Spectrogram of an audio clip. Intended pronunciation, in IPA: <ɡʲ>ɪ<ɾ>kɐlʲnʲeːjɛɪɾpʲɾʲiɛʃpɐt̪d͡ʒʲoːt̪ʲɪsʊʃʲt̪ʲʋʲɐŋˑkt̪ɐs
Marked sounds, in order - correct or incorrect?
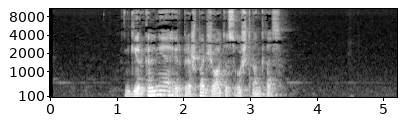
correct, correct

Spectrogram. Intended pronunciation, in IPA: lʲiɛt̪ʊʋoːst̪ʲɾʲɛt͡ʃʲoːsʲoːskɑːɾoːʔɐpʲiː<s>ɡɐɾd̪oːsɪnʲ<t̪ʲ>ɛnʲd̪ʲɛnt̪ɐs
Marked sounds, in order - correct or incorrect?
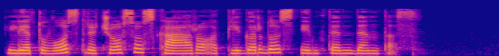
incorrect: none, correct

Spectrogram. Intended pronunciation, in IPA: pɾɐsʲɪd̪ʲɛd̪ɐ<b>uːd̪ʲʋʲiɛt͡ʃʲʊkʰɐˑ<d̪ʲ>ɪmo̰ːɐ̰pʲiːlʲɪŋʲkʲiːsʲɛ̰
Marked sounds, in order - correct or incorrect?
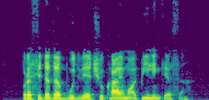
correct, incorrect: none

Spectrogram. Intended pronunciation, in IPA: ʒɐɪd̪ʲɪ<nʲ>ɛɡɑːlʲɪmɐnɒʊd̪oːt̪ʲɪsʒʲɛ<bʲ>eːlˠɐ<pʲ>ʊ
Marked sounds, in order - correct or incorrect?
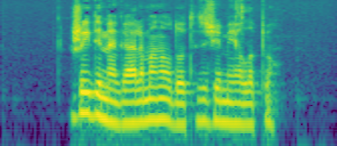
incorrect: mʲ, incorrect: mʲ, correct

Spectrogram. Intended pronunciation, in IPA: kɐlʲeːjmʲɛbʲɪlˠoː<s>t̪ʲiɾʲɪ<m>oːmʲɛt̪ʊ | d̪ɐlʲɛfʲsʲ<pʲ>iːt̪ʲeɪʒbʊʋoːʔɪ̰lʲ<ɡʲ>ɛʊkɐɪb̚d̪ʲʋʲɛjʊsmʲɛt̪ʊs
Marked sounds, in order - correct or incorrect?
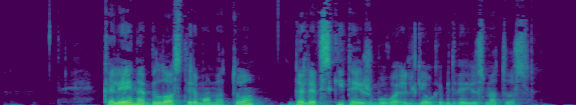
correct, correct, incorrect: kʲ, correct

